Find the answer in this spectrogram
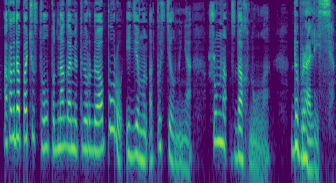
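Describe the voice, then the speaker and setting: A woman narrating a first-person romantic fantasy audiobook, expressive and lively on the heroine's lines. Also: medium pitch, fairly quick, creaky, no echo, studio quality.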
